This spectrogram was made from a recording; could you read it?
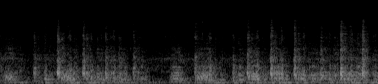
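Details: Arctic Cat ATV, raised front wheel turned by hand: faint rhythmic scraping ticks; noise appeared when turning, CV or wheel bearing suspected before a loose brake caliper rubbing the disc was found.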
